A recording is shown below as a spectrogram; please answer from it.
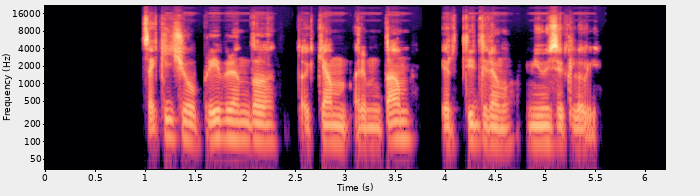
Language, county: Lithuanian, Vilnius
